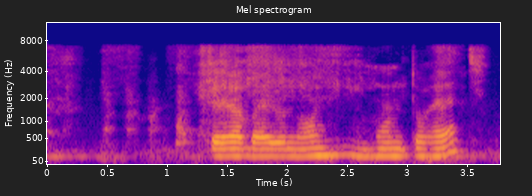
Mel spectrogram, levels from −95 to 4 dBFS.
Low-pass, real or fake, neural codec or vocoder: 7.2 kHz; fake; codec, 16 kHz, 4 kbps, FreqCodec, smaller model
